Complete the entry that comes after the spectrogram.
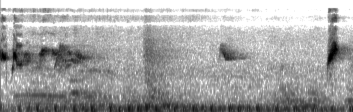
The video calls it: นกกรงหัวจุก (Red-whiskered bulbul)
